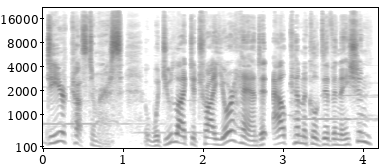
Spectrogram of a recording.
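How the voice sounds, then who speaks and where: A man's voice: high voice, big pitch swings, moderate pace. An eager market fortune-teller from a video game. The delivery is salesman-like and theatrical, swinging animatedly, with an affable, slightly bumbling air. Faint music sits behind the voice. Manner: salesman-like, theatrical, hesitant when unsure. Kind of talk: video game character acting.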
